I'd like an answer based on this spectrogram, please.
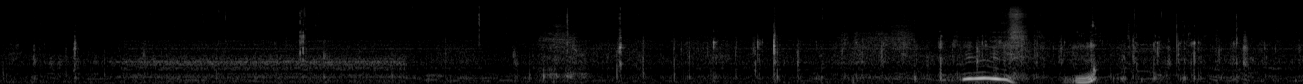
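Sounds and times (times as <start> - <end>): person chewing meat: 2.0 - 3.8, 5.0 - 13.0.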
